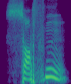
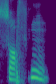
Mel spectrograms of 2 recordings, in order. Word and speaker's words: soften: here when we read we do not pronounce the t right so that is why we call it as silent t right so as an example mortgage soften right so t you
